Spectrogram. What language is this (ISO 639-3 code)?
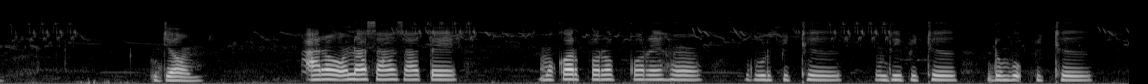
sat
